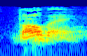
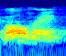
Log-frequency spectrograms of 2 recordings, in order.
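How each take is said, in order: First: Behalve één repeated louder, punched; emphatic repeat of Behalve één; stress on Behalve. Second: Said in the usual way. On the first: Shown as a demonstration. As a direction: hit Behalve één hard after a pause.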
